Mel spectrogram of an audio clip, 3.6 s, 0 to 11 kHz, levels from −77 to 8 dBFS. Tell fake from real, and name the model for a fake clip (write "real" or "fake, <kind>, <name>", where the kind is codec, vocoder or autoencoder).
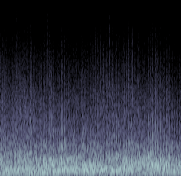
real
